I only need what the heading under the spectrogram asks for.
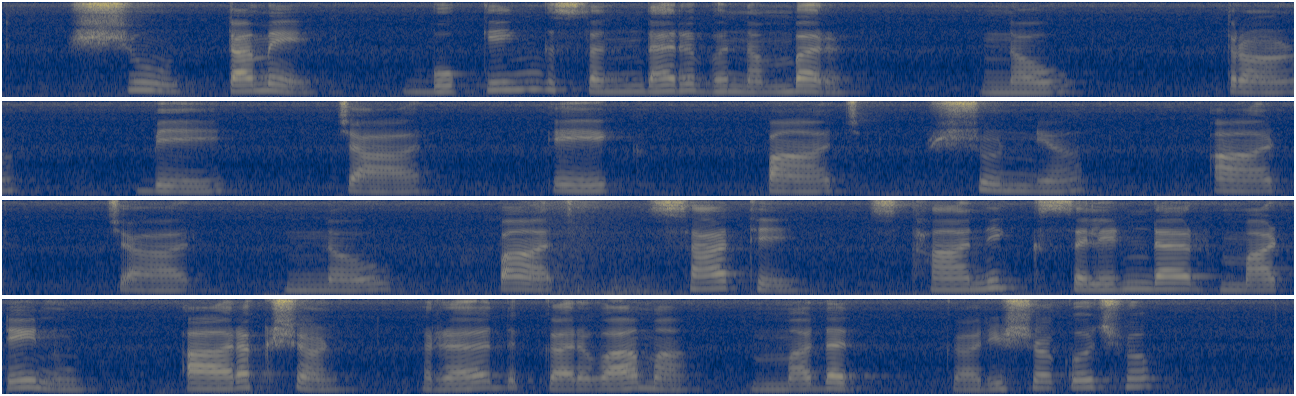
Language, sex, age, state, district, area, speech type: Gujarati, male, 18-30, Gujarat, Anand, urban, read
